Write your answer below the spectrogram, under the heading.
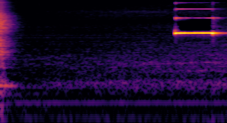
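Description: After a quiet moment, one clear high beep lasting about half a second: the printer's normal power-on signal.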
